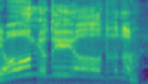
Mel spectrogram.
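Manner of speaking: strillo acuto e lunghissimo; grido di spavento. Real, not acted. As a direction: urla dallo spavento improvviso. Spavento improvviso in gioco. (strillo di spavento)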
